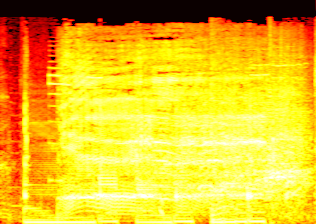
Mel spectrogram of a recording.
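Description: A single enormous, sustained burp by a British man who holds the Guinness world record for the loudest burp roars for nearly four seconds, deep and guttural with rattling low pulses, extremely loud, with no talking around it.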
